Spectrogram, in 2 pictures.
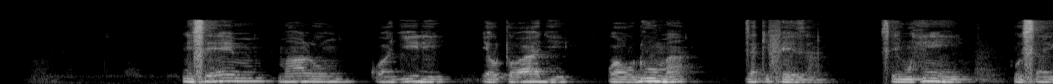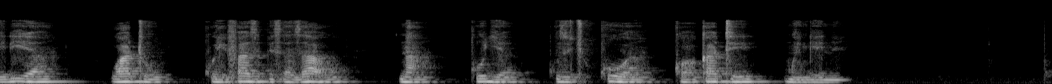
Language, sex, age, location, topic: Swahili, male, 18-24, Dar es Salaam, finance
